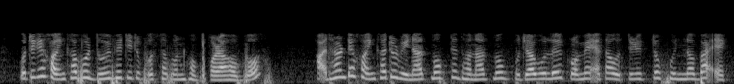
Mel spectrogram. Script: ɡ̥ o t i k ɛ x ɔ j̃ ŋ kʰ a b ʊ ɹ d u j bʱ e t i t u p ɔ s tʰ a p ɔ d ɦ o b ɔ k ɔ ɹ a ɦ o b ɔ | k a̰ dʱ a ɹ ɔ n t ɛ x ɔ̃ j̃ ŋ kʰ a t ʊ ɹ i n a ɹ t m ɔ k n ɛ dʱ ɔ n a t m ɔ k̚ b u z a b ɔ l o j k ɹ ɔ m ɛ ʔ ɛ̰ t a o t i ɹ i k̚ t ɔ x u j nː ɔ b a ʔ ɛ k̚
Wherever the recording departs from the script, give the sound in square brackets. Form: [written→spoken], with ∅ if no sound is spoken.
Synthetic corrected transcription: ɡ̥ o t i k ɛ x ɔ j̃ ŋ kʰ a b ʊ ɹ d u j bʱ e t i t u p ɔ s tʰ a p ɔ [d→n] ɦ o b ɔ k ɔ ɹ a ɦ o b ɔ | [k→x] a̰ dʱ a ɹ ɔ n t ɛ x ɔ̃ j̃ ŋ kʰ a t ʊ ɹ i n a [ɹ→∅] t m ɔ k n ɛ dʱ ɔ n a t m ɔ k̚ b u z a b ɔ l o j k ɹ ɔ m ɛ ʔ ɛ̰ t a o t i ɹ i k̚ t ɔ x u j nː ɔ b a ʔ ɛ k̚

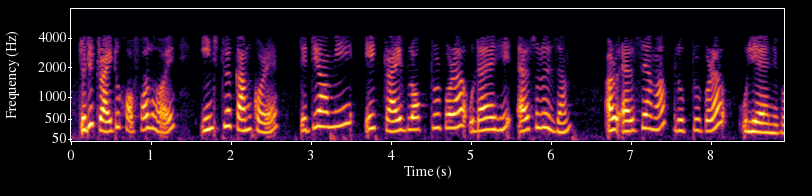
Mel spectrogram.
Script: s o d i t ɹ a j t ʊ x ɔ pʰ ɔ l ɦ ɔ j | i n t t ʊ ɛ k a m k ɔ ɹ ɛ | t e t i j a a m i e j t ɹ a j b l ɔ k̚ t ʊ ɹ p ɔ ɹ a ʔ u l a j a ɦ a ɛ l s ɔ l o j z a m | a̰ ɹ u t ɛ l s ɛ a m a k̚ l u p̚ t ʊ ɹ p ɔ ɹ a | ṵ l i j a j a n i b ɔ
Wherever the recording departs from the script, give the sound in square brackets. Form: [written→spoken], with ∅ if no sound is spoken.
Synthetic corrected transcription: [s→z] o d i t ɹ a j t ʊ x ɔ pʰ ɔ l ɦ ɔ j | i n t t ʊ ɛ k a m k ɔ ɹ ɛ | t e t i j a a m i e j t ɹ a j b l ɔ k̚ t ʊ ɹ p ɔ ɹ a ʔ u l a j a ɦ [a→i] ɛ l s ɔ l o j z a m | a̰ ɹ u [t→ʔ] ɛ l s ɛ a m a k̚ l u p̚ t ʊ ɹ p ɔ ɹ a | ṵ l i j a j a n i b ɔ

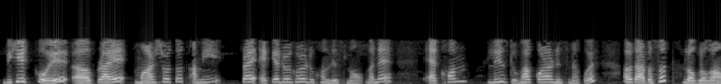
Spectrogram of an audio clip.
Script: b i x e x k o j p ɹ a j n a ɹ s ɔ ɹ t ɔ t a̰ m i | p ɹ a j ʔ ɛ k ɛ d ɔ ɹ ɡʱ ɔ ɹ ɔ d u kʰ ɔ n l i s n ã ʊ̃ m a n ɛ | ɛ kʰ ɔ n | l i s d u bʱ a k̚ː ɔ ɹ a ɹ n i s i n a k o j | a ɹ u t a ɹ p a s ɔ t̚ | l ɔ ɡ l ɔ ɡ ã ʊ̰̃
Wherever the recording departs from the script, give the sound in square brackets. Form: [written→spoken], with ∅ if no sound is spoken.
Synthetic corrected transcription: b i x e x k o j p ɹ a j [n→m] a ɹ s ɔ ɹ t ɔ t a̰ m i | p ɹ a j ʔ ɛ k ɛ d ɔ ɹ ɡʱ ɔ ɹ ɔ d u kʰ ɔ n l i s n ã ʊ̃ m a n ɛ | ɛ kʰ ɔ n | l i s d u bʱ a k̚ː ɔ ɹ a ɹ n i s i n a k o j | a ɹ u t a ɹ p a s ɔ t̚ | l ɔ ɡ l ɔ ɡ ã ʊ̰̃

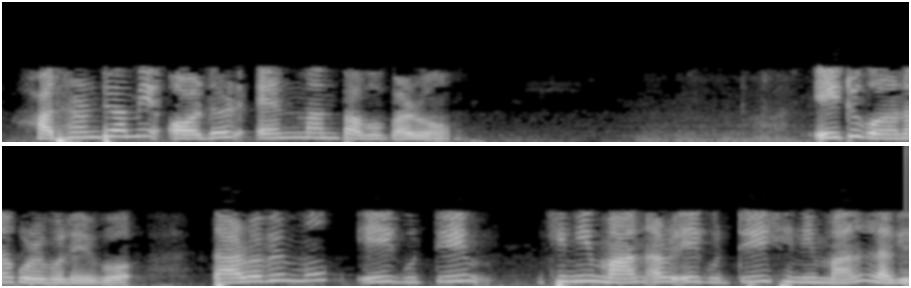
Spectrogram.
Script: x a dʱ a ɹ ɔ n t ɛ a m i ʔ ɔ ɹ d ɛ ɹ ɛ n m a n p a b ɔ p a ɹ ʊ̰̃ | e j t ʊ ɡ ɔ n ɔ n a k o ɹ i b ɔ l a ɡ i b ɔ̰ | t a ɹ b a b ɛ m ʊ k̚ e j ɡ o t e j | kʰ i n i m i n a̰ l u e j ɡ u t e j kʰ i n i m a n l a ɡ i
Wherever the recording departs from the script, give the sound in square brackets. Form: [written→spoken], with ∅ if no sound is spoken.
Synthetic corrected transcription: x a dʱ a ɹ ɔ n t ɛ a m i ʔ ɔ ɹ d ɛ ɹ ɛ n m a n p a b ɔ p a ɹ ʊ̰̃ | e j t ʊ ɡ ɔ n ɔ n a k o ɹ i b ɔ l a ɡ i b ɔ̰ | t a ɹ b a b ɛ m ʊ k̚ e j ɡ [o→u] t e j | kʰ i n i m [i→a] n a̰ [l→ɹ] u e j ɡ u t e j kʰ i n i m a n l a ɡ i

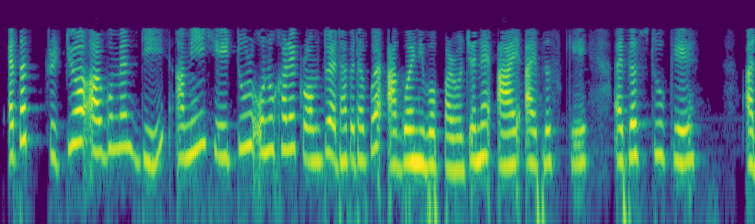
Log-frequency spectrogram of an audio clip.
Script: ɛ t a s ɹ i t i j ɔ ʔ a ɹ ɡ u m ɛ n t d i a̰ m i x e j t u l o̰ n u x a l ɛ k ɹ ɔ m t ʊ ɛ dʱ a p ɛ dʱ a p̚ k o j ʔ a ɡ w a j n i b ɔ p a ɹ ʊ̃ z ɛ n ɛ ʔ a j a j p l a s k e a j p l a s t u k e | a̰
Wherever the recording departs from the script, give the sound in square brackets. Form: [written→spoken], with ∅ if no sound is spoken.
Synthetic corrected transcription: ɛ t a [s→t] ɹ i t i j ɔ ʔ a ɹ ɡ u m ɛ n t d i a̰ m i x e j t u [l→ɹ] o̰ n u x a [l→ɹ] ɛ k ɹ ɔ m t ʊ ɛ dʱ a p ɛ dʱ a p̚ k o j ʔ a ɡ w a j n i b ɔ p a ɹ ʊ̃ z ɛ n ɛ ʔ a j a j p l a s k e a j p l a s t u k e | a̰

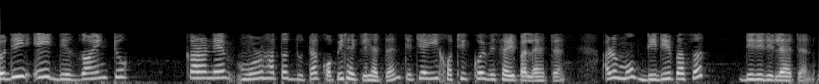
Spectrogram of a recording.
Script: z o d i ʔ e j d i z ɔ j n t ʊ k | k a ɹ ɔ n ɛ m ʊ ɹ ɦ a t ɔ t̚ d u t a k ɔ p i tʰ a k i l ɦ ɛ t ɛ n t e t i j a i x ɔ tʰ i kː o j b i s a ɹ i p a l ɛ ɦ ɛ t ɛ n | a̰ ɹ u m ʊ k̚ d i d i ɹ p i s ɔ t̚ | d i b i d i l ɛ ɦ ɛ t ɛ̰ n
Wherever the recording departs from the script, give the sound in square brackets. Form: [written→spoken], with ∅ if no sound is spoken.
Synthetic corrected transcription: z o d i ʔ e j d i z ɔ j n t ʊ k | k a ɹ ɔ n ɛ m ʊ ɹ ɦ a t ɔ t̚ d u t a k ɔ p i tʰ a k i l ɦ ɛ t ɛ n t e t i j a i x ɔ tʰ i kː o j b i s a ɹ i p a l ɛ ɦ ɛ t ɛ n | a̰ ɹ u m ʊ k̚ d i d i ɹ p [i→a] s ɔ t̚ | d i [b→d] i d i l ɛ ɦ ɛ t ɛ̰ n

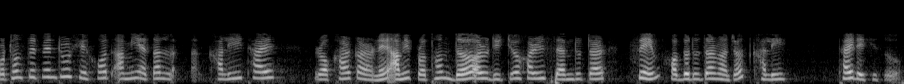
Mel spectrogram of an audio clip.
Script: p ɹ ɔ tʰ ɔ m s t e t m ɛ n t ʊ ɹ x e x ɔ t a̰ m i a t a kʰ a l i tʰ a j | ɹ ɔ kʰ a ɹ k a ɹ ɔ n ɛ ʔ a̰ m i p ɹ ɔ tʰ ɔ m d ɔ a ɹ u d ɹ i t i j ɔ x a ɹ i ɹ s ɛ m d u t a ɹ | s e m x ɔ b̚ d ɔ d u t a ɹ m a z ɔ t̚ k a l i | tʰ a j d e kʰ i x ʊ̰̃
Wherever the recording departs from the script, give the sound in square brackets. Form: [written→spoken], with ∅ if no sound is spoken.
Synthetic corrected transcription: p ɹ ɔ tʰ ɔ m s t e t m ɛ n t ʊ ɹ x e x ɔ t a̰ m i [a→ɛ] t a kʰ a l i tʰ a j | ɹ ɔ kʰ a ɹ k a ɹ ɔ n ɛ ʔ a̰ m i p ɹ ɔ tʰ ɔ m d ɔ a ɹ u d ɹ i t i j ɔ x a ɹ i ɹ s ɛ m d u t a ɹ | s e m x ɔ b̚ d ɔ d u t a ɹ m a z ɔ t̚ [k→kʰ] a l i | tʰ a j d e kʰ i [x→s] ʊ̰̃

